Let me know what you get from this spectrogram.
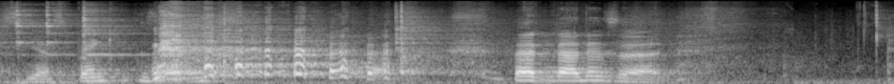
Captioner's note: laughs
